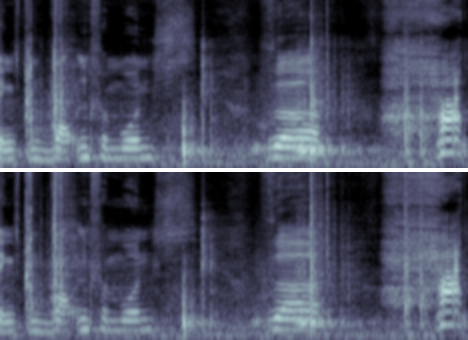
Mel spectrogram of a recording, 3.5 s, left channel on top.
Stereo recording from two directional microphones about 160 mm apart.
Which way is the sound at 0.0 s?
25° right (ahead or behind).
